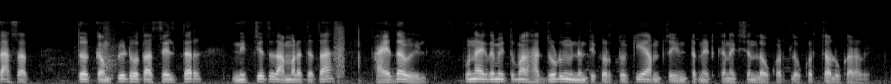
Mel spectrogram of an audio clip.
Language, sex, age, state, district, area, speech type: Marathi, male, 45-60, Maharashtra, Nashik, urban, spontaneous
